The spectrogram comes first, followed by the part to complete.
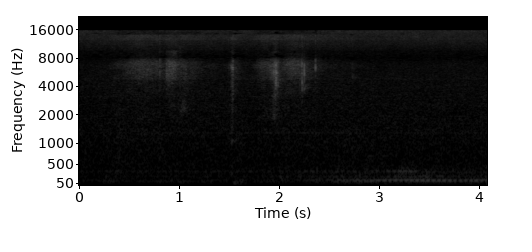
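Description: Faint scraping and a few light clicks of a screwdriver and fingers working on a laptop's plastic bottom case, with a low steady hum coming in a little past halfway.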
